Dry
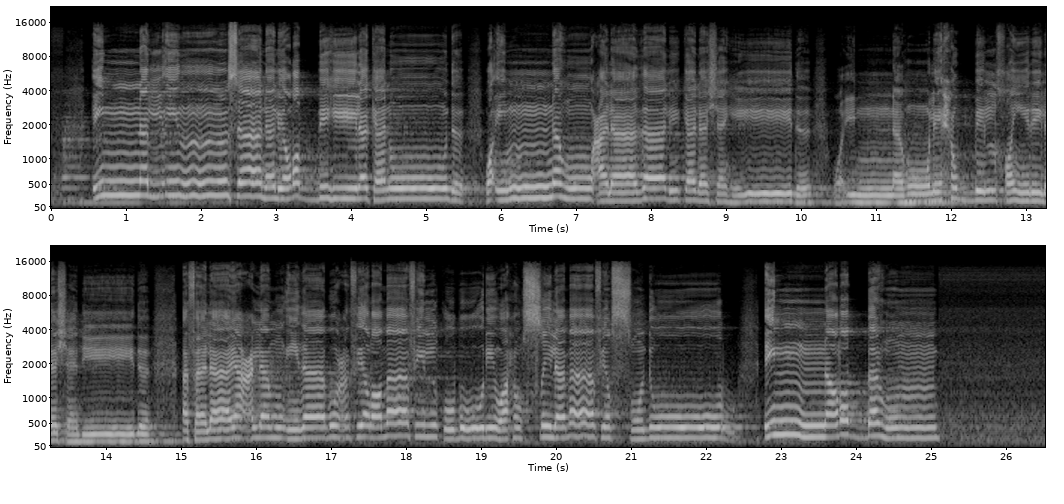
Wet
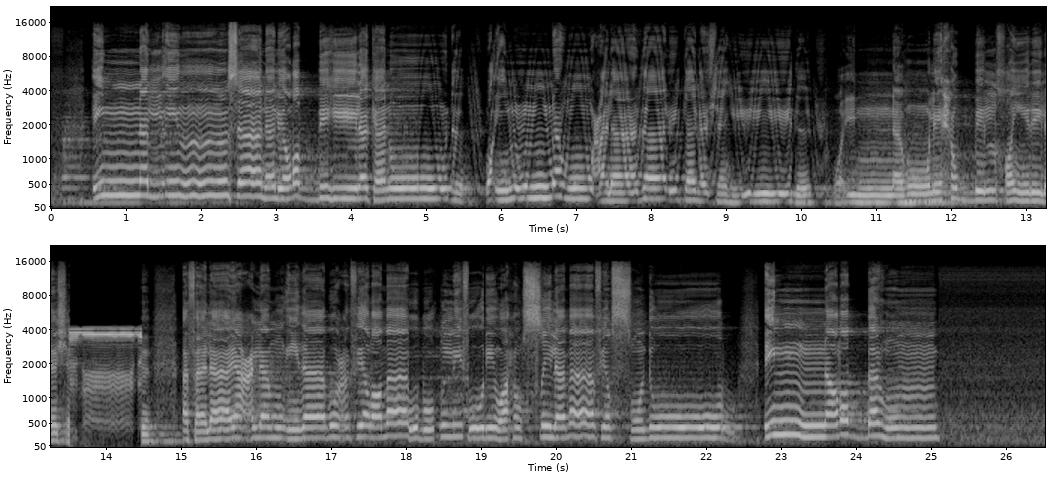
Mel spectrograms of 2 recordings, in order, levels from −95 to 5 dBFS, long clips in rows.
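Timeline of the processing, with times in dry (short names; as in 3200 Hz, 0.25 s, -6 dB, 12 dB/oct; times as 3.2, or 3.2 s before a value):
4.88–10.32 phaser stages 8, 2 Hz, lowest notch 150–2800 Hz
13.5–14.47 inverted band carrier 3900 Hz
18.03–18.83 reverse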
